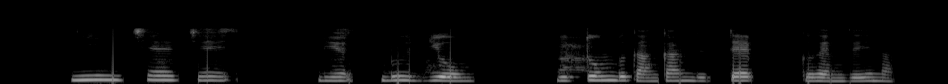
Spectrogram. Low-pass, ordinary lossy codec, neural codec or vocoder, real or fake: 5.4 kHz; MP3, 48 kbps; none; real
